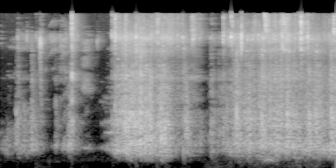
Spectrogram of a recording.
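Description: Rustling and clattering of objects being handled: a few light clicks, then dense, louder rustling and rattling from about a second and a half in.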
